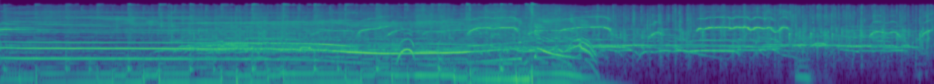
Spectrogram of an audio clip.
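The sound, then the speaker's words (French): A live audience whistles and cheers at an evening radio show. Shrill, sliding whistles and shouts rise over music playing underneath, and the music cuts out partway while the whistling continues. “Hey! Il y a du monde qui siffle à soir. Ouais, c'est nouveau.”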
